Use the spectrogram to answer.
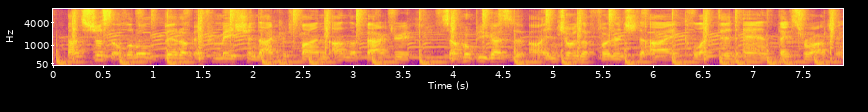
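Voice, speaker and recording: Loud music plays in the background. A man speaks over it at a fairly quick pace. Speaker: vlogger. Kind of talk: casual vlog intro. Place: home room. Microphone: phone near.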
